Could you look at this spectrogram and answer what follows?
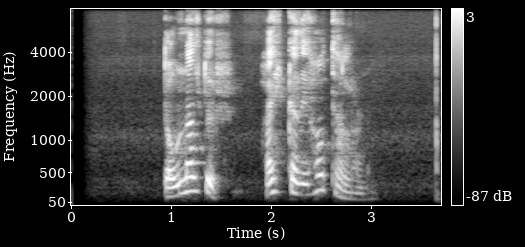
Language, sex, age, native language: Icelandic, male, 40-49, Icelandic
